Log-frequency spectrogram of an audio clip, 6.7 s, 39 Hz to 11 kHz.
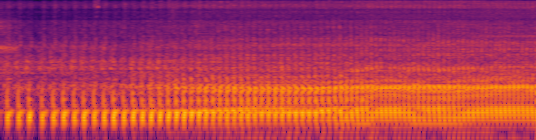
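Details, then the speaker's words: Raider 150 motorcycle bought 2022: rapid single-cylinder beat rising from slow chuffs to fast, with a tinny metallic clatter on top that grows louder after about 10 minutes of use; it also hard-starts and dies when revved, cause unknown. "pa parang may maingay na bakal na nagtan mga kaen ano ganito yung tunog"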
